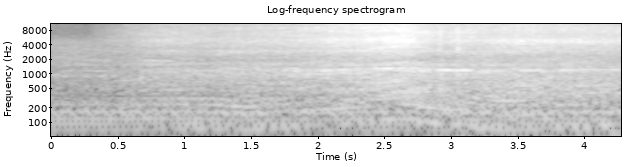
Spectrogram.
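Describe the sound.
Engine of a taxi pulling up in a street: a steady low motor rumble with a hissy wash of road noise that swells slightly toward the end, with no talk.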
